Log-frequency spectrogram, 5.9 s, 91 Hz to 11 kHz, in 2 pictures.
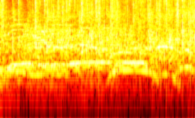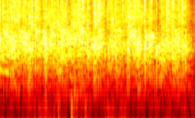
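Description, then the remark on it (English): An audience at a show taping in a comics-store showroom in Los Angeles on May 15, 2017 bursts into sustained, loud applause, dense clapping filling the whole stretch with a few whoops and cheers riding on top before it slowly thins near the end. “It's Monday, May 15th, 2017, 174 days till Ragnarok, and this is the 31st show we've taped this year. Applaud.”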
